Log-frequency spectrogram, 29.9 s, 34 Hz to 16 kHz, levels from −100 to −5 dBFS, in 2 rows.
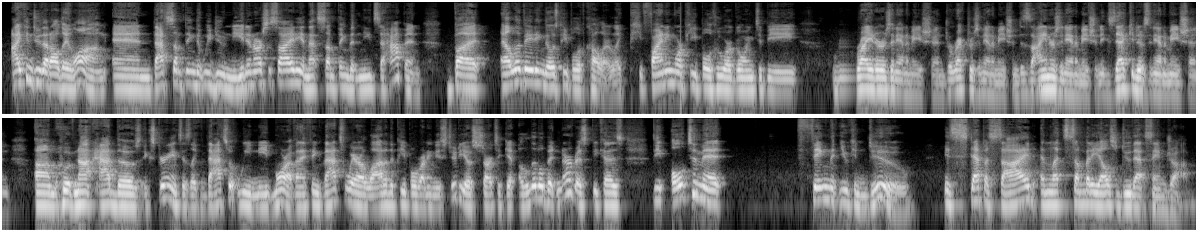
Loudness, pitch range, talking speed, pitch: -23 LUFS, 120-150 Hz, 210 wpm, 130 Hz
